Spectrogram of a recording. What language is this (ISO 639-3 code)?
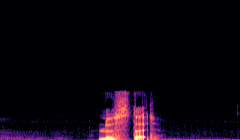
nor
